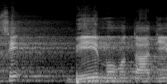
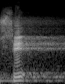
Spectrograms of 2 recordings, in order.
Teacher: ਸ ਨੂੰ ਸਿਹਾਰੀ ਲੱਗੀ ਹ ਜੀ ਵੇਖੋ ਇਹਨੂੰ ਸਿ ਇਸ ਢੰਗ ਨਾਲ ਇਹਨੂੰ ਸੇ ਲੰਮਾ ਨਹੀਂ ਕਰਨਾ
